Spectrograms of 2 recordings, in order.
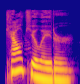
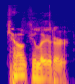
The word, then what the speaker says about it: calculator: Então esse O não vai ter som de O, né? Ó. Calculator. Calculator, or calculator.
